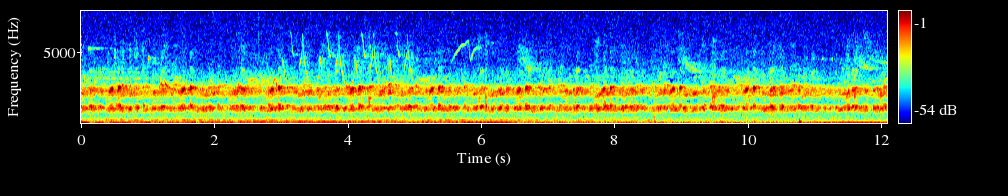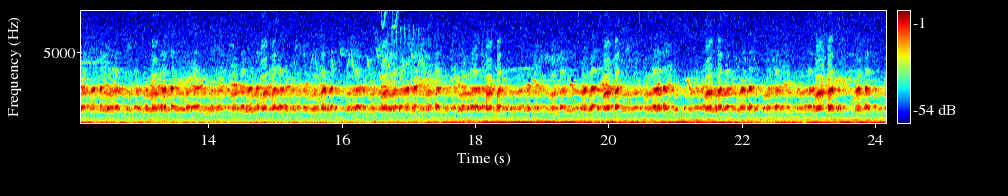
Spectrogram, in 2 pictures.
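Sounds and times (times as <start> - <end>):
frog chorus trilling: 0.0 - 24.1.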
